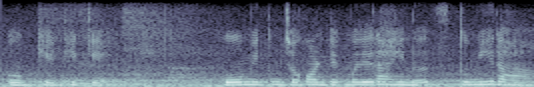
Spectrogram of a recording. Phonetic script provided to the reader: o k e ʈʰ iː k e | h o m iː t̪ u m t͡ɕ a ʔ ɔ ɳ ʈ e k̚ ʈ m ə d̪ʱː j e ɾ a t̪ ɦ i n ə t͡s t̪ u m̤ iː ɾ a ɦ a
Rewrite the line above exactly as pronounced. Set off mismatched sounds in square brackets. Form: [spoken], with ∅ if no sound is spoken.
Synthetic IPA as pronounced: o k e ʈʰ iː k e | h o m iː t̪ u m t͡ɕ a [k] ɔ ɳ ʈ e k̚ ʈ m ə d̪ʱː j e ɾ a [∅] ɦ i n ə t͡s t̪ u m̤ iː ɾ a ɦ a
